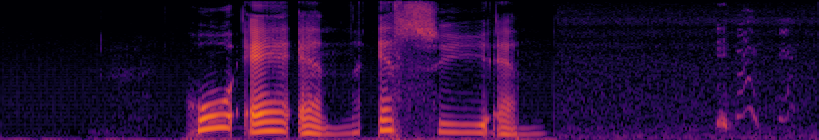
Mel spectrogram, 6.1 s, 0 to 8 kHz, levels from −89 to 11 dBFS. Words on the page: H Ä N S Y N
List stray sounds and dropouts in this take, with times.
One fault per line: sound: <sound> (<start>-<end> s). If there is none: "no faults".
sound: laugh (5.3-6.0 s)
